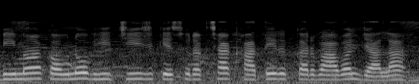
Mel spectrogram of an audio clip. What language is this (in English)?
Bhojpuri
